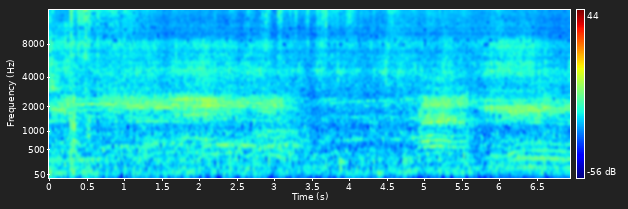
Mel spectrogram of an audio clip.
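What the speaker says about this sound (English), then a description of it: "the sheep are all doing well" Sheep bleat several times at moderate distance over a steady, noisy outdoor background during summer feeding on a farm.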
